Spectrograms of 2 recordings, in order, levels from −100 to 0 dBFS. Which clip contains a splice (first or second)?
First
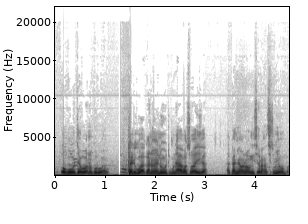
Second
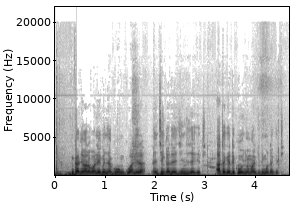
first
